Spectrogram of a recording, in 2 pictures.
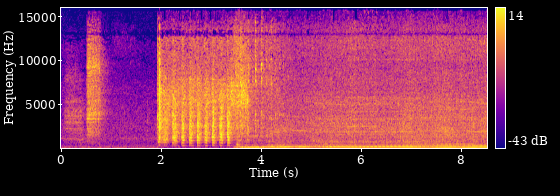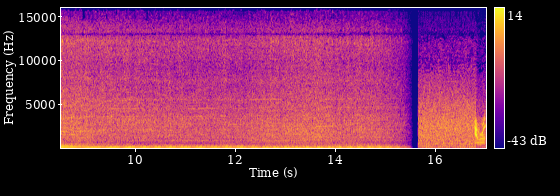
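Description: A K20-powered custom race car revs on a dyno during boost runs. After a few sharp blips, the engine holds a loud, sustained high-rpm roar for about eleven seconds, then cuts off abruptly.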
